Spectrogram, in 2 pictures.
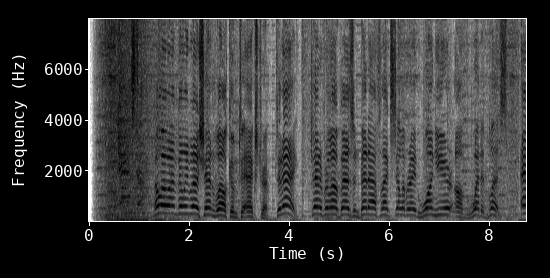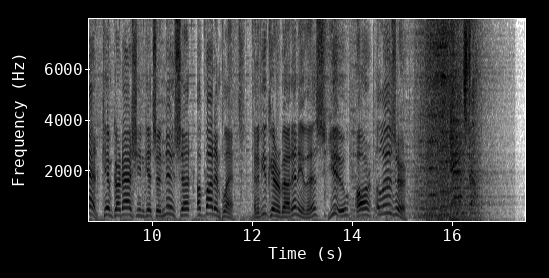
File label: impression; Billy Bush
